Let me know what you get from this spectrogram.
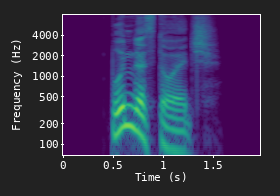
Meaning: of the Federal Republic of Germany, especially: 1. as distinct from other German-speaking countries and territories 2. as distinct from older states existing in the same territory, e.g. the GDR
- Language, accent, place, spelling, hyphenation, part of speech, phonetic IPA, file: German, Germany, Berlin, bundesdeutsch, bun‧des‧deutsch, adjective, [ˈbʊndəsˌdɔɪ̯t͡ʃ], De-bundesdeutsch.ogg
